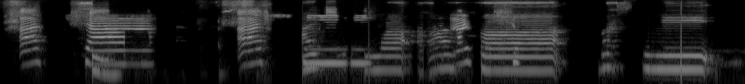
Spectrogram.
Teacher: Tengah lidah sin. Menyentuh ke langit-langit yang tengah. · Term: Shin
